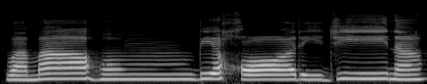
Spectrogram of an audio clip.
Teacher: یہاں پہ میم کے بعد با تھا، تو ہم یہاں پہ اخفاء شفوی کا رول کریں گے. پیپر تھن گیپ، 2 کاؤنٹ کا غنہ، ہونٹوں کو بہت قریب سے بند کریں گے، صرف پیپر تھن گیپ رہے گا. بھی خو موٹا حرف ہے، الف مدہ بن رہا ہے، اس کو موٹا کریں گے، الف مدہ بھی موٹی ہوگی خو کی وجہ سے.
